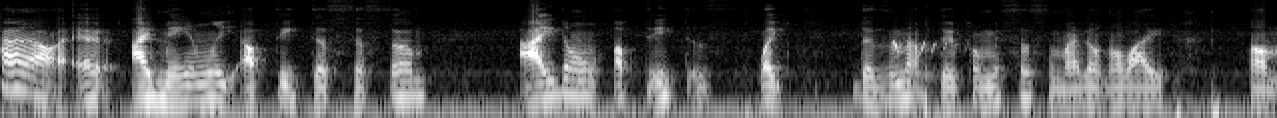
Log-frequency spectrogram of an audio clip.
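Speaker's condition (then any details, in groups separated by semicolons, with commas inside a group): Cerebral palsy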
